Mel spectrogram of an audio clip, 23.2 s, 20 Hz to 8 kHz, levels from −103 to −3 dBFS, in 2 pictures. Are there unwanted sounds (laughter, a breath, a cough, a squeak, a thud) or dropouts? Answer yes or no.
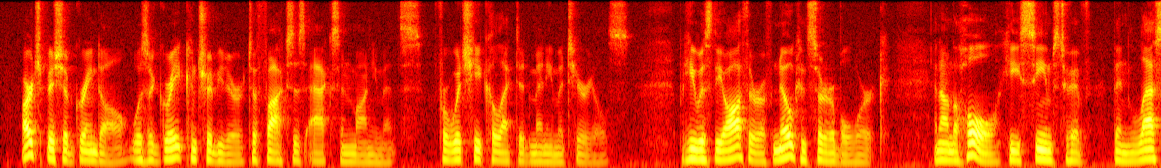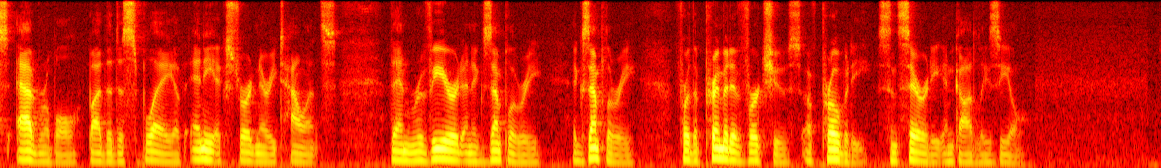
no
